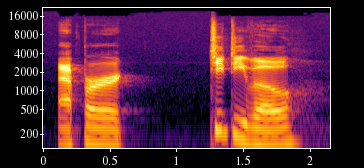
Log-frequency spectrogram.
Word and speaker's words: aperitivo: It is pronounced aperitif in French and aperitivo in Italy.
